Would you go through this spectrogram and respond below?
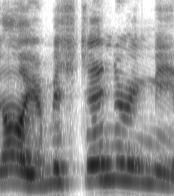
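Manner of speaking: put-on angry complaining. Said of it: "flip their shit".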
